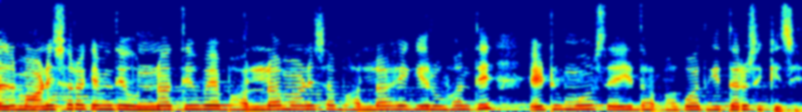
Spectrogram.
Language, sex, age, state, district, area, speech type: Odia, female, 18-30, Odisha, Dhenkanal, rural, spontaneous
